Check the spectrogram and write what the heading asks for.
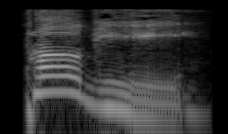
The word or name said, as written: pogey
